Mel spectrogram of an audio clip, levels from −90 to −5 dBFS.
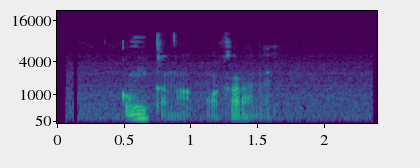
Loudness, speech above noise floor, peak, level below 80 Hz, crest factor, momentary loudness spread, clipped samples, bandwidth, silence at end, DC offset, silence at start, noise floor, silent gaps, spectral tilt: -39 LUFS; 20 dB; -16 dBFS; -76 dBFS; 26 dB; 21 LU; under 0.1%; 11 kHz; 0.05 s; under 0.1%; 0.1 s; -58 dBFS; none; -6 dB/octave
